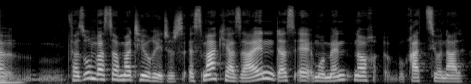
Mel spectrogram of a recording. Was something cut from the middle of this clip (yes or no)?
no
